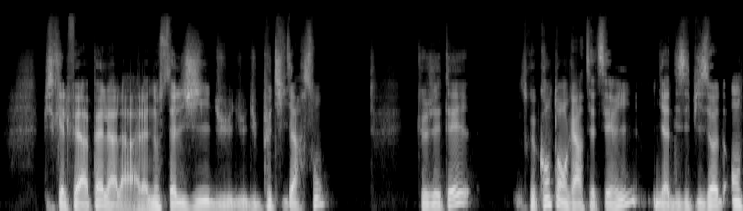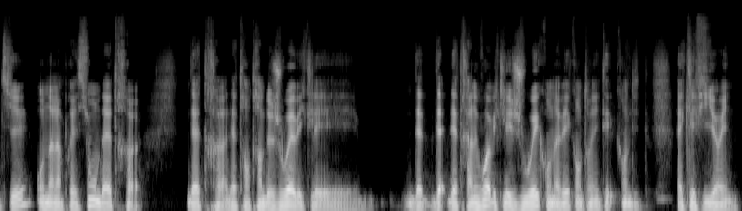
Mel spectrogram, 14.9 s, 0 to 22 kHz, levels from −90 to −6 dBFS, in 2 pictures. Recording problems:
none

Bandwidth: 15.5 kHz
